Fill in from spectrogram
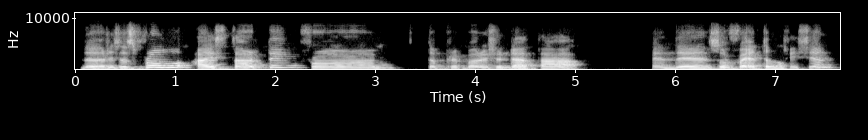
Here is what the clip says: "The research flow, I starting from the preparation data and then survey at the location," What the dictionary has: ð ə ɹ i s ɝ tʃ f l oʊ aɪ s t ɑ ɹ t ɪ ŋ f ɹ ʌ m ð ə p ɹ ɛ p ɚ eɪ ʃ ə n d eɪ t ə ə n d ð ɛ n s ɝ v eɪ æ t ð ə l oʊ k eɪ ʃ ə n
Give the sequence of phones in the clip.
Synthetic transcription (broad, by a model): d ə ɹ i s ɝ s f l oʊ aɪ s t ɑ ɹ t ɪ ŋ f ɹ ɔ m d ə p ɹ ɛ p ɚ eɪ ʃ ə n d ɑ t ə ə n d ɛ n s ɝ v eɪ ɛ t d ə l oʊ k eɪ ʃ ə n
